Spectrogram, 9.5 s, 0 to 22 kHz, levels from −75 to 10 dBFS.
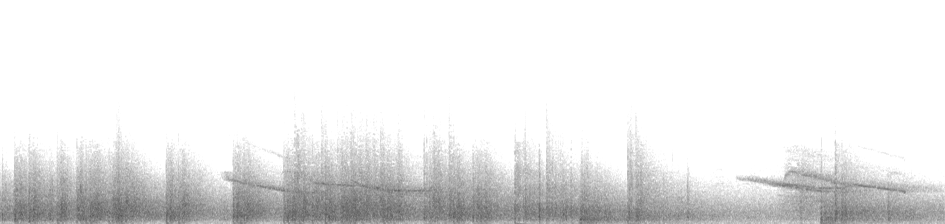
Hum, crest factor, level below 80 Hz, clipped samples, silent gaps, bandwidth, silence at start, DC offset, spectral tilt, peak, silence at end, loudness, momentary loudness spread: none; 18 dB; -52 dBFS; under 0.1%; none; 11.5 kHz; 0 s; under 0.1%; -3 dB/octave; -6 dBFS; 0 s; -23 LUFS; 13 LU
